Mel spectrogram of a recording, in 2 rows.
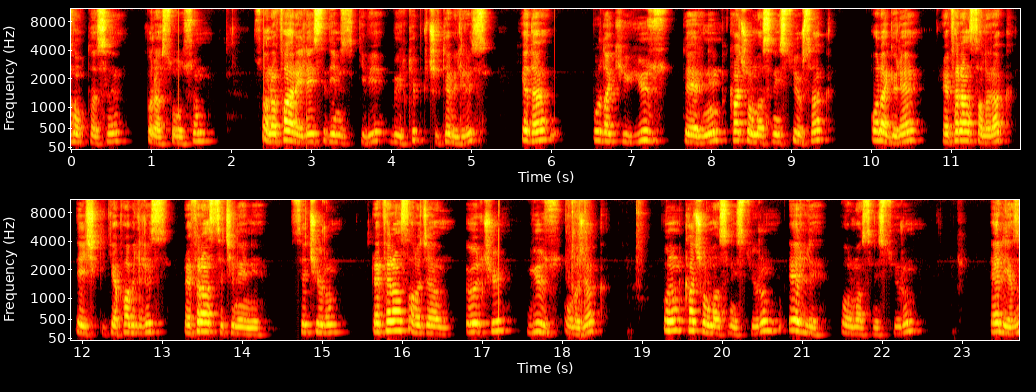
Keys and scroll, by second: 17.3-18.7 typing, 18.8 Return, 22.6-23.3 typing.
